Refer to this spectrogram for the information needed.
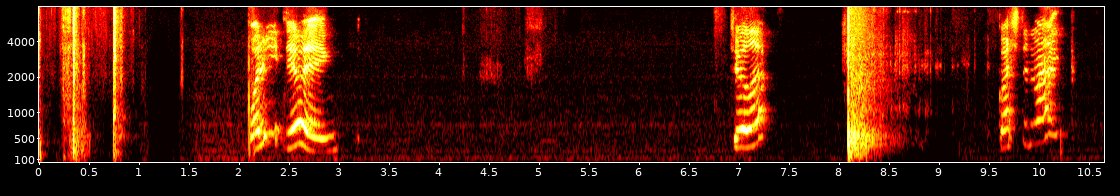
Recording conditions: poor sound quality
